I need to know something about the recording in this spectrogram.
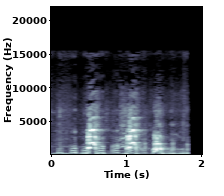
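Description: Dogs yipping and whining in a run of four or five short, uneven calls while at an opossum they have killed. The sound cuts off suddenly just before the end.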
